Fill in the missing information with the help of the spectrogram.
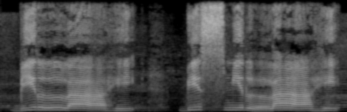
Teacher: dibaca tarqiq jika lafaz Allah didahului harokat kasroh.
